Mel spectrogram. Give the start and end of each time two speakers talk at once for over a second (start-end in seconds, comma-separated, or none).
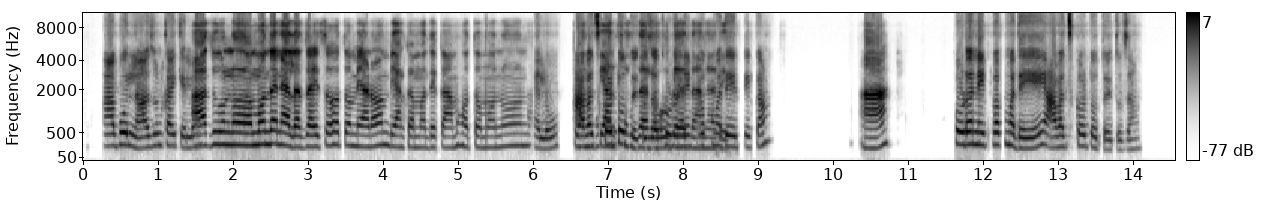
6.5-8.6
